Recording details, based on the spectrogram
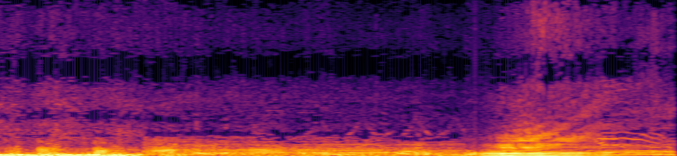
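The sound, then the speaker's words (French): Loud engine roar with rising and falling pitch, suggesting large motorcycles of a bikers' club revving and passing during a demonstration in the town of Agadez, the sound swelling again near the end. “Après une petite démonstration en ville, les Sahel Bikers sur leur grosse moto ont attiré l'attention de motocyclistes, en l'occurrence les conducteurs de taxi-moto, kabu-kabu, sur l'importance du port de casque.”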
